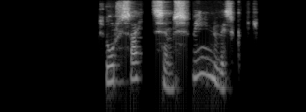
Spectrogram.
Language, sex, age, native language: Icelandic, female, 20-29, Icelandic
